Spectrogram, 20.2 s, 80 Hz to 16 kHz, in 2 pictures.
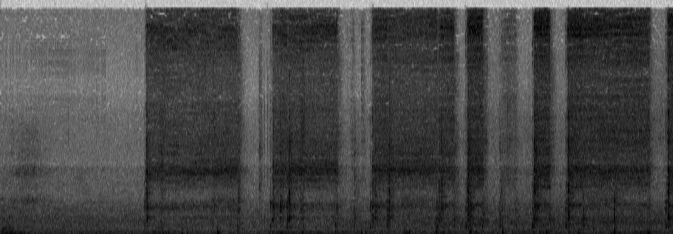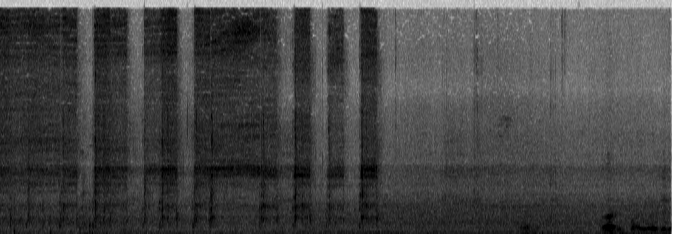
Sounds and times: Spray: 0:02.2 - 0:15.8
Speech: 0:19.1 - 0:20.1.

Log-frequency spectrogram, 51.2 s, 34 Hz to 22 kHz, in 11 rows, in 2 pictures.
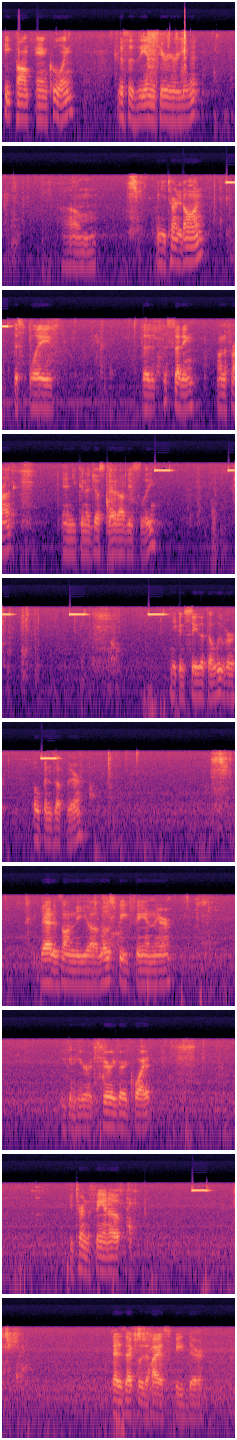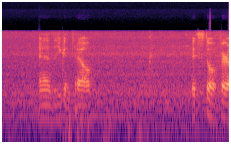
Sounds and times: Speech: 0:00.0 - 0:01.5, 0:02.3 - 0:04.0, 0:05.8 - 0:06.6, 0:07.8 - 0:08.8, 0:09.6 - 0:10.5, 0:12.1 - 0:14.3, 0:15.2 - 0:17.1, 0:22.0 - 0:25.0, 0:28.8 - 0:31.4, 0:33.8 - 0:35.7, 0:38.6 - 0:39.8, 0:44.2 - 0:46.0, 0:47.3 - 0:48.5, 0:50.4 - 0:51.1
Air conditioning: 0:00.0 - 0:51.1.

